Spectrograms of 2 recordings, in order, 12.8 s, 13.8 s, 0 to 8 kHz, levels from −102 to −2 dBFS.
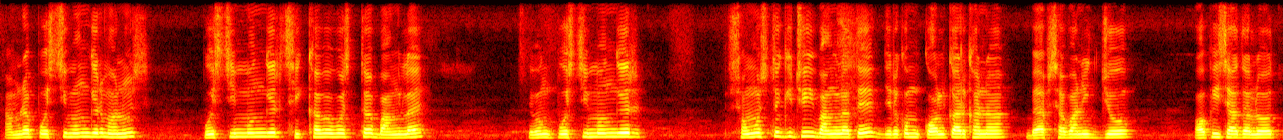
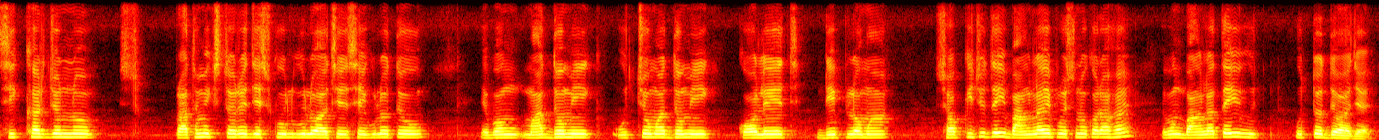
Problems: constant background noise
